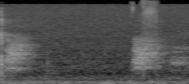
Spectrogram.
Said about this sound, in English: Oh, I hear dogs barking.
